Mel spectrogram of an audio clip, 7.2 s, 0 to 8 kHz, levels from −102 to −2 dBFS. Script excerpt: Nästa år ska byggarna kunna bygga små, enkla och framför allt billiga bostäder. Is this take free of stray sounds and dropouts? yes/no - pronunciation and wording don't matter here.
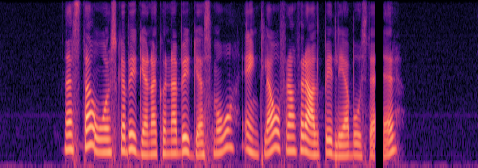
no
